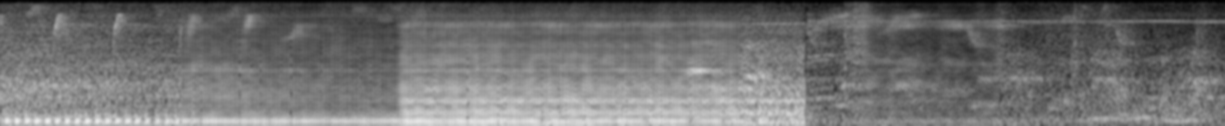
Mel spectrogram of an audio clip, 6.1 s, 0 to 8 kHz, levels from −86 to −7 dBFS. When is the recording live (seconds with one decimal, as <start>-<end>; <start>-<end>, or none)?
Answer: 0.0-0.9; 3.7-4.3; 5.0-6.1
